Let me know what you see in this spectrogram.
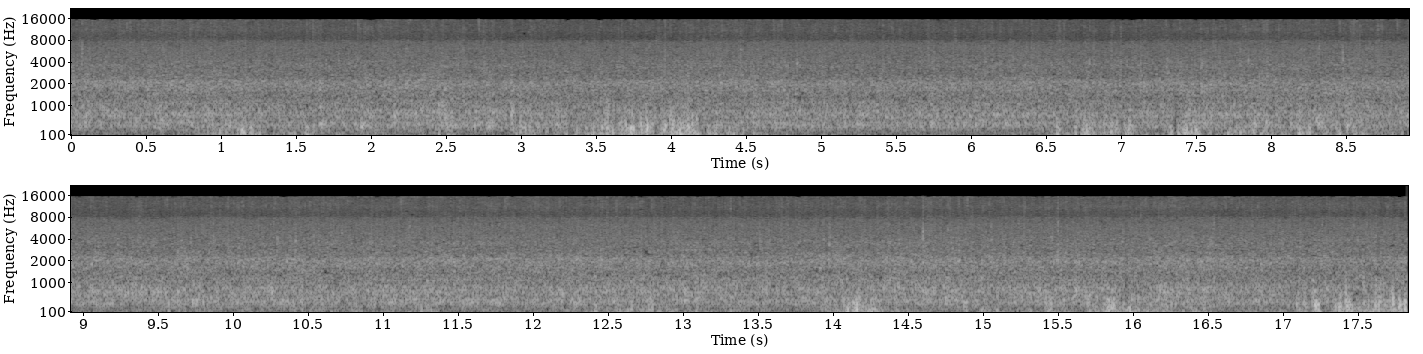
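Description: Heavy rain falling steadily in a storm, with a few deeper gusts of wind surging now and then.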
